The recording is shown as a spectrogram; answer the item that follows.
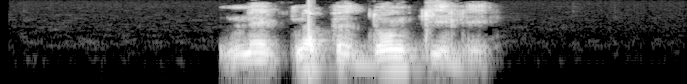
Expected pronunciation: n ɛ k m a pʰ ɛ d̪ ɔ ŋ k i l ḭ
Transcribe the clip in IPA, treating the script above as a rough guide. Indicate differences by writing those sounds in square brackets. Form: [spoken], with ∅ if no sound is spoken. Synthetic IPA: n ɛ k [n] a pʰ ɛ d̪ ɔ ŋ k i l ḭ

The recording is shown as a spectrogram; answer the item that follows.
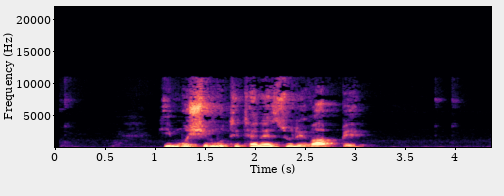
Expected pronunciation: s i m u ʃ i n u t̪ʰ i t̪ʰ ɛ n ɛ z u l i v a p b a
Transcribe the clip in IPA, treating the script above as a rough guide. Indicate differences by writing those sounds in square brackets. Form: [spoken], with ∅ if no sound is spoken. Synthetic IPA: [h] i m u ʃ i [m] u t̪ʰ i t̪ʰ ɛ n ɛ z u [ɾ] i v a p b [i]

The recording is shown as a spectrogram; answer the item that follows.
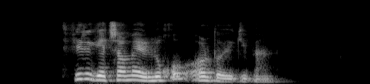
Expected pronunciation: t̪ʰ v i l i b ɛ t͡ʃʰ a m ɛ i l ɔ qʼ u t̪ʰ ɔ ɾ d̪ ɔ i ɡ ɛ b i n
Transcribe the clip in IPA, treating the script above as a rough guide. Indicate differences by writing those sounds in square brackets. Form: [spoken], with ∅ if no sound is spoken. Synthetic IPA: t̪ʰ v i [ɾ] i [ɡ] ɛ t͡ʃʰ a m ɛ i l [u] qʼ u [∅] ɔ ɾ d̪ ɔ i ɡ [i] b [ɛ] n

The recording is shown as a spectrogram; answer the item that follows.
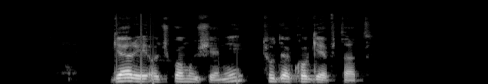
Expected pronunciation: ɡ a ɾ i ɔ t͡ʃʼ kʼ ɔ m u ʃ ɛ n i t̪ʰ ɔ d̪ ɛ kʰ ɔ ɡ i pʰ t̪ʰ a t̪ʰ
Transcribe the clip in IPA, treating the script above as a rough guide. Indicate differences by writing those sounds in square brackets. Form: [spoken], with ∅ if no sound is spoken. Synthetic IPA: ɡ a ɾ i ɔ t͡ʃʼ kʼ ɔ m u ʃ ɛ n i t̪ʰ [u] d̪ ɛ kʰ ɔ ɡ [ɛ] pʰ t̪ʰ a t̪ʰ

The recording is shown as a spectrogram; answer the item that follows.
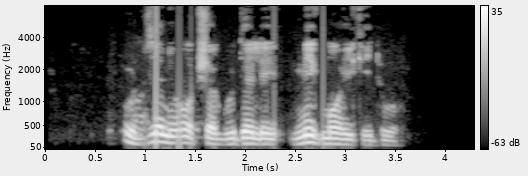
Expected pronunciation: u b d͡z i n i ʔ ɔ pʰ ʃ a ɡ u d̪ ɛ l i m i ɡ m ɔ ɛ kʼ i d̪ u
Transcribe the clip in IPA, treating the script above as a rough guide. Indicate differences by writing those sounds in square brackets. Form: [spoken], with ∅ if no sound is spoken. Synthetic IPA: u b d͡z [ɛ] n i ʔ ɔ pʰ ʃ a ɡ u d̪ ɛ l i m i ɡ m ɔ [i] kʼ i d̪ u

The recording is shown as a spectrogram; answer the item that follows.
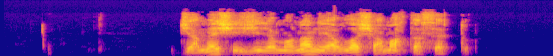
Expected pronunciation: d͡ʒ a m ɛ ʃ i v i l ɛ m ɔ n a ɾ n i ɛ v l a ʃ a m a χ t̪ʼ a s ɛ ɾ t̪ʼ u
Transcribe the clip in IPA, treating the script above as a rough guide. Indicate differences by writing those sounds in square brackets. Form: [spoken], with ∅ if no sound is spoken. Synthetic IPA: d͡ʒ a m ɛ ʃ i [ʒ] i l ɛ m ɔ n a [∅] n i [a] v l a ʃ a m a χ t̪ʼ a s ɛ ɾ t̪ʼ u

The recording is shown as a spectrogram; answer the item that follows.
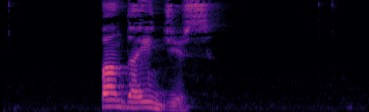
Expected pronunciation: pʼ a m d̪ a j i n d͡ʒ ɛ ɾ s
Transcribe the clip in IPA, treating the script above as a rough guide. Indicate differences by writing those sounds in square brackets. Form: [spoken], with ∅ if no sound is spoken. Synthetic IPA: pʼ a [n] d̪ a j i n d͡ʒ [i] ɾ s

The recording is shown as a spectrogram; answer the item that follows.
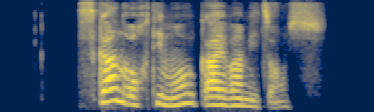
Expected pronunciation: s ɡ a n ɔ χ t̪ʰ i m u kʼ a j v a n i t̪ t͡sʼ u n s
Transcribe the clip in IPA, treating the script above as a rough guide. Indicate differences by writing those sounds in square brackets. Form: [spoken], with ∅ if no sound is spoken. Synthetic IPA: s ɡ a n ɔ χ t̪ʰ i m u kʼ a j v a [m] i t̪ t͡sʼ [ɔ] n s

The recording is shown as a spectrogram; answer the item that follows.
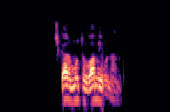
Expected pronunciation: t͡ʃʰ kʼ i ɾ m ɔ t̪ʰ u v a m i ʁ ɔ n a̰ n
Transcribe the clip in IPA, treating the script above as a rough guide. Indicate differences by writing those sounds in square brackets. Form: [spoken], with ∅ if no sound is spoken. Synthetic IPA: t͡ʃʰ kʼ [a] ɾ m [u] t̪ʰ u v a m i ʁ [u] n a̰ n

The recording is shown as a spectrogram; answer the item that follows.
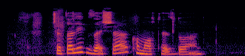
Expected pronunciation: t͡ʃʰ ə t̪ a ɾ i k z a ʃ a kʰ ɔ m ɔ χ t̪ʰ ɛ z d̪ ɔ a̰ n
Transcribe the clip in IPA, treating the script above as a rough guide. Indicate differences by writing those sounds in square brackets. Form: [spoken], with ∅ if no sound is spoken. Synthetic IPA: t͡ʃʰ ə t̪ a [l] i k z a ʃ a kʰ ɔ m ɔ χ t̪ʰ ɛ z d̪ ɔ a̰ n

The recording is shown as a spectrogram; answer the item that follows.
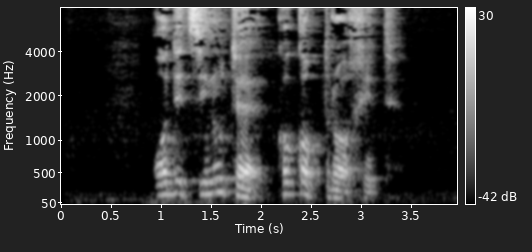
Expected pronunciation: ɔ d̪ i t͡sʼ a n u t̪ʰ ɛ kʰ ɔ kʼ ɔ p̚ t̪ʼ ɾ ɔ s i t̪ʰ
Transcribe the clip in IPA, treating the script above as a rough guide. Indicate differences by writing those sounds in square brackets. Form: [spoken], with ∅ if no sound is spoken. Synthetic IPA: ɔ d̪ i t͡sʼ [i] n u t̪ʰ ɛ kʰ ɔ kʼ ɔ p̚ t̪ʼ ɾ ɔ [χ] i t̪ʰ

